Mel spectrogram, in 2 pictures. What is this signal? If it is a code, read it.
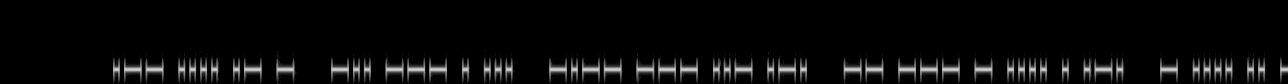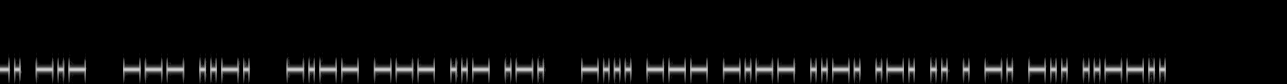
Morse code, heard as a keyed tone, about 22 wpm, 700 Hz. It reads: WHAT DOES YOUR MOTHER THINK OF YOUR BOYFRIEND?
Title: Sentences from Top 1000 Words - Review Part 5 - 22wpm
